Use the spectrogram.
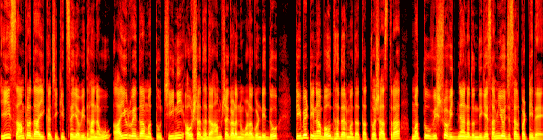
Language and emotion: Kannada, neutral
